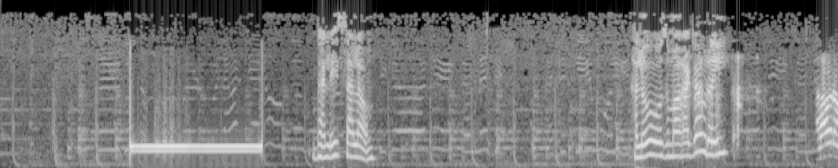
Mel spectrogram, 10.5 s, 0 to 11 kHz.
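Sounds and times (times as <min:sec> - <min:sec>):
telephone line tone for an incoming call-in: 0:01.6 - 0:03.3
speech: 0:04.0 - 0:04.8, 0:07.9 - 0:09.2, 0:10.2 - 0:10.4.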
